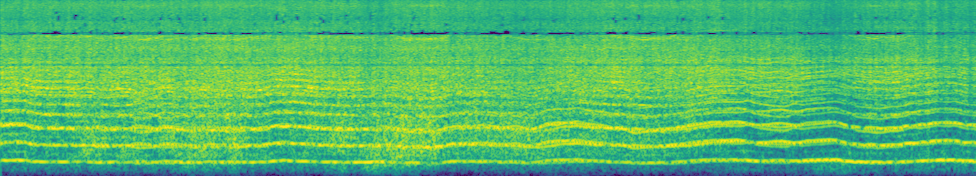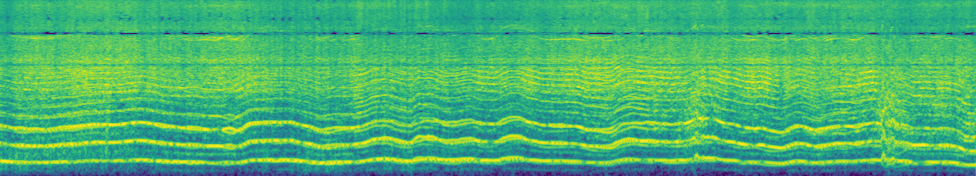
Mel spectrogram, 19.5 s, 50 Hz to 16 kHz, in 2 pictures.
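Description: Walkera F210 3D racing quadcopter's brushless motors and propellers whining, the pitch rising and falling constantly as the throttle changes. The pitch drops away at the very end as the motors spin down.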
